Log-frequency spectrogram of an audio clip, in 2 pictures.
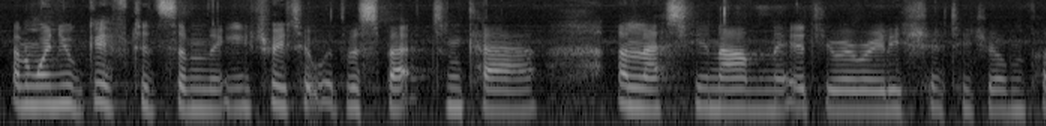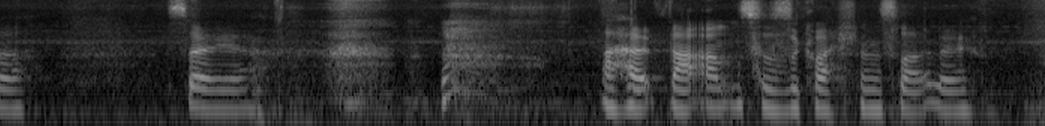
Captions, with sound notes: And when you're gifted something, you treat it with respect and care, unless your Nan knit you a really shitty jumper. So, yeah. (laughs) I hope that answers the question slightly.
